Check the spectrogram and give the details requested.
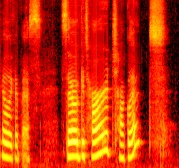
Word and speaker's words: Guittard: look at this so guitard chocolates think of it like guitar the instrument that's how you pronounce it established in 1868 way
